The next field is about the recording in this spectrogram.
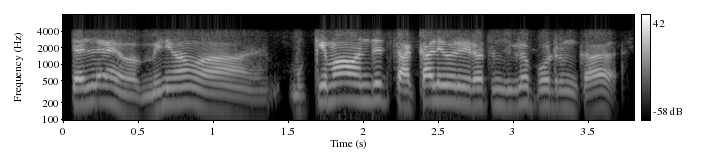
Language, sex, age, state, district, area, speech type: Tamil, male, 18-30, Tamil Nadu, Namakkal, urban, conversation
